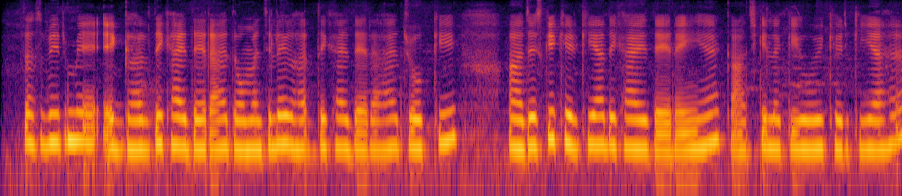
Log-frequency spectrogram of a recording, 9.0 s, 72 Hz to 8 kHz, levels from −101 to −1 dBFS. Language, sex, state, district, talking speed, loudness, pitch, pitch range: Hindi, female, Chhattisgarh, Jashpur, 190 wpm, -23 LUFS, 230 Hz, 220-245 Hz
